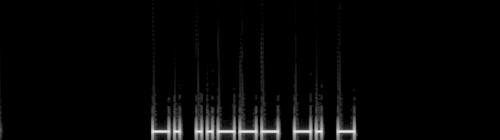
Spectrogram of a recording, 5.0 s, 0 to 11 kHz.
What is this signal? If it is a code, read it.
Morse code, heard as a keyed tone, about 22 wpm, 700 Hz. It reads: N2NT
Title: Easy Call Signs Repeated 2x - 22wpm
